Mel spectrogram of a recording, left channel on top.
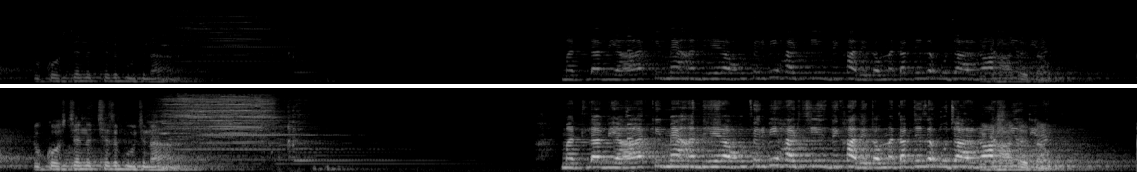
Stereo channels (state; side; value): quieter; left; 24.5 dB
